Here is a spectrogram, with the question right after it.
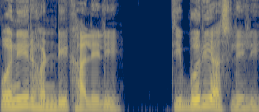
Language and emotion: Goan Konkani, neutral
